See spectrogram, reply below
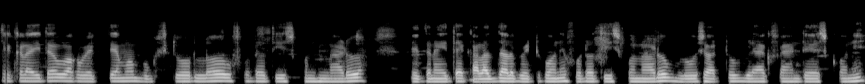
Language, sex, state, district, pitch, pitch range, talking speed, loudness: Telugu, male, Andhra Pradesh, Srikakulam, 140 Hz, 135-150 Hz, 145 wpm, -18 LUFS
